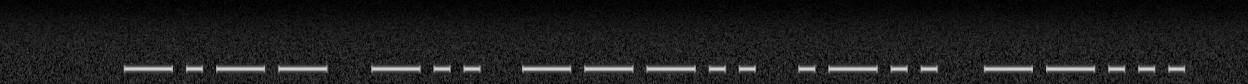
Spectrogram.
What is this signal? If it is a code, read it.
Morse code, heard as a keyed tone, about 8 wpm, 730 Hz. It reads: YD8L7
